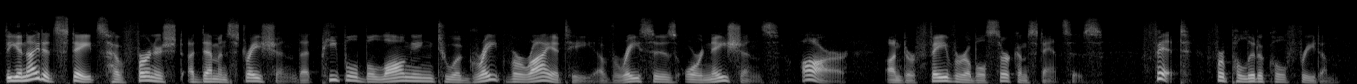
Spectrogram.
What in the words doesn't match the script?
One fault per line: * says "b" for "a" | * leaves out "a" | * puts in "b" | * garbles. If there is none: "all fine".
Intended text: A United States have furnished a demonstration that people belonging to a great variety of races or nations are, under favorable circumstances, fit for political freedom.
* says "The" for "A"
